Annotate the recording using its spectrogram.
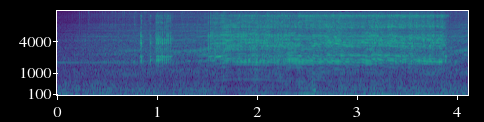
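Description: Dremel rotary tool spinning up and grinding into the hard plastic of an HP 48SX calculator's battery compartment, a loud steady high grinding hiss from about a second and a half in that stops just before the end. It is cutting away the case's plastic rivets.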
